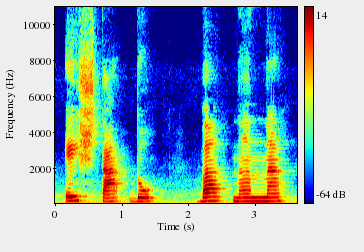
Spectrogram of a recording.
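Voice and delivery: very slow, each syllable spelled out separately.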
